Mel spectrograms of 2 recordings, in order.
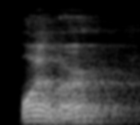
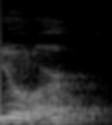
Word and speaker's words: Euler: Both named after our most mispronounced mathematician, Euler, opposed to Euler.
